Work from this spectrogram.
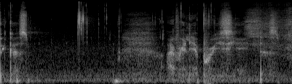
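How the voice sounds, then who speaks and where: Someone whispers over noticeable background noise. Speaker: ASMR content creator, channel host. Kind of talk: casual talk to camera, channel chat about the book. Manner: soft-spoken, whispered, relaxing.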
